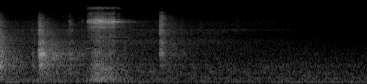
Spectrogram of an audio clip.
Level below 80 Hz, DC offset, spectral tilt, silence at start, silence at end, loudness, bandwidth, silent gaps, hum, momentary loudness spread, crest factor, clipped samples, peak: -68 dBFS; under 0.1%; 0 dB/octave; 0 s; 0 s; -30 LUFS; 16 kHz; none; none; 25 LU; 22 dB; under 0.1%; -14 dBFS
